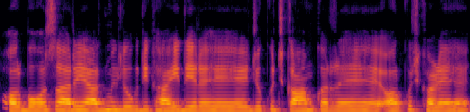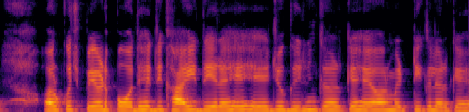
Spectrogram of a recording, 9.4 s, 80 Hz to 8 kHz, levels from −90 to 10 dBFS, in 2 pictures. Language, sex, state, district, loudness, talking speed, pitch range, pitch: Hindi, female, Odisha, Malkangiri, -17 LUFS, 235 wpm, 255-265 Hz, 260 Hz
